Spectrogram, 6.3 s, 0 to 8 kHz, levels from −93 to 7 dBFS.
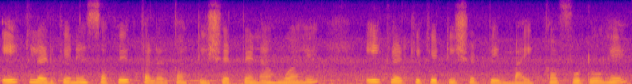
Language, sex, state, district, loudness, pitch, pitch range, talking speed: Hindi, female, Gujarat, Valsad, -17 LUFS, 200 Hz, 190-210 Hz, 200 wpm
